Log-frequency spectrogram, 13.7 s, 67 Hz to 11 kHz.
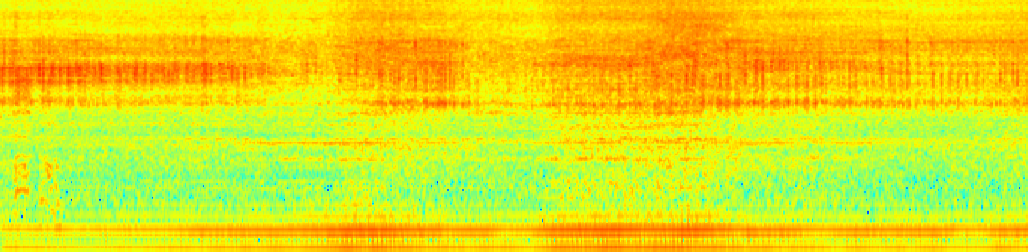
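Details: Saab 9-5 B235 engine at steady idle with a light metallic rattle, about three beats a second, over the engine hum; timing chain suspected, source unconfirmed.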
